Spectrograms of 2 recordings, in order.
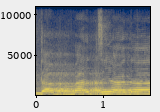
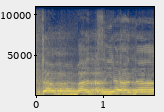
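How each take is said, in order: Both takes have the same delivery.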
